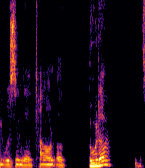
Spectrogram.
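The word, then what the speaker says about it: Bodø: Christina oscal she was in the town of Buddha that's how you pronounce it and it's spelled Bodo but Buddha way up the coast of Norway and one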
